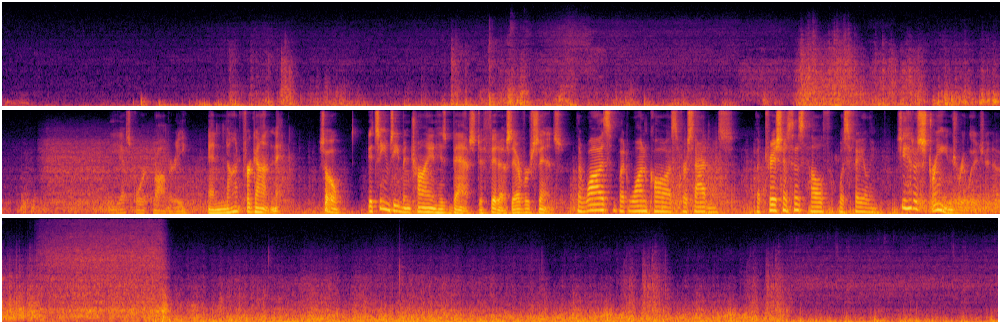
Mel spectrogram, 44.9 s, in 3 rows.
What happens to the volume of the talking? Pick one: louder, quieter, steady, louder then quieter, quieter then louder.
steady.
